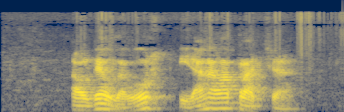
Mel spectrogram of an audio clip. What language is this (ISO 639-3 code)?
cat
